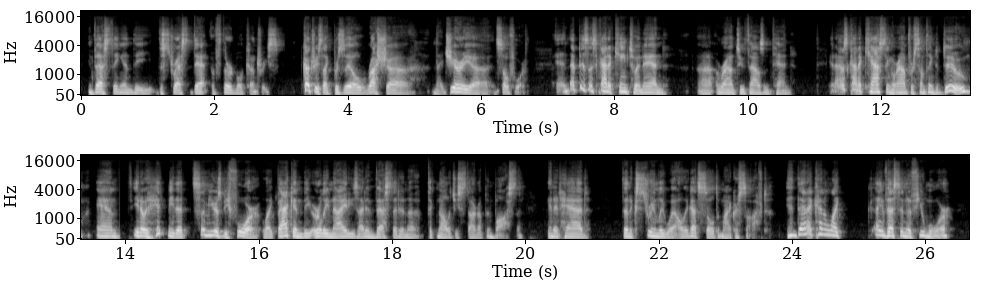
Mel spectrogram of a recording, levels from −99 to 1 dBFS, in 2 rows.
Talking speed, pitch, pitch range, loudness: 195 wpm, 140 Hz, 130-165 Hz, -21 LUFS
